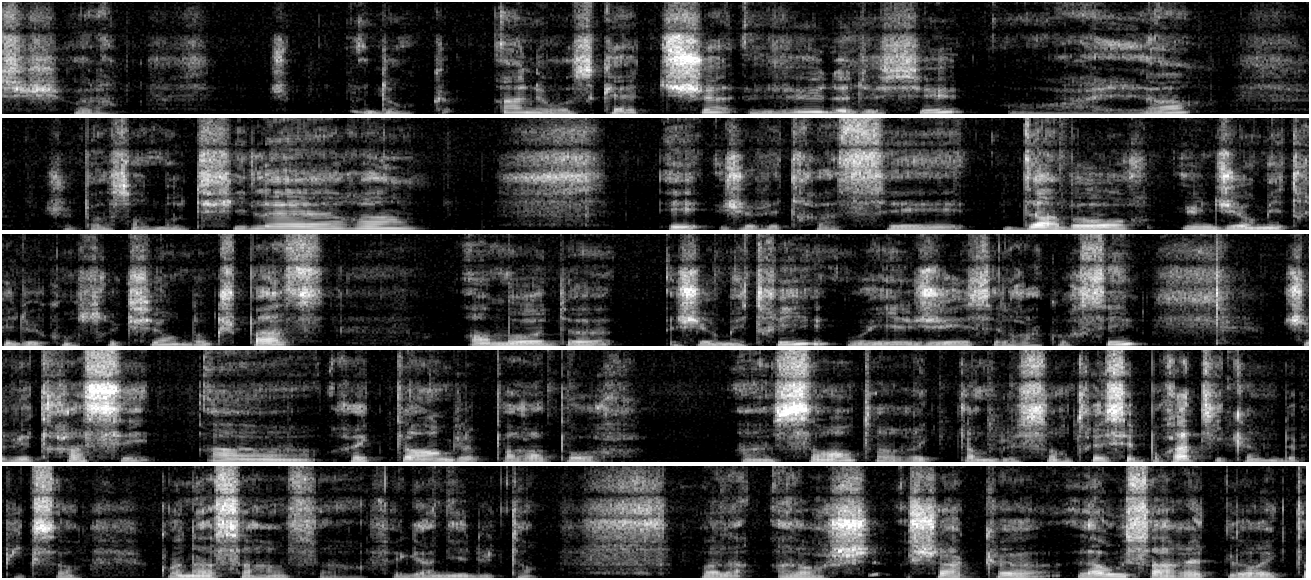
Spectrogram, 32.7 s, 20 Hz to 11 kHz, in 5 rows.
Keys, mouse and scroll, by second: 2.6 click, 4.3 click, 5.3 click, 6.0 middle click, 8.6 1, 17.7 click, 20.9 click, 24.1 click, 25.9 scroll up 2, 27.9 click.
